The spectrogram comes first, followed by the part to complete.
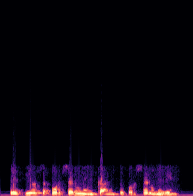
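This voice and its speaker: A man speaks with lively intonation. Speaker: radio commentator, teacher. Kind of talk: prepared radio talk.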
